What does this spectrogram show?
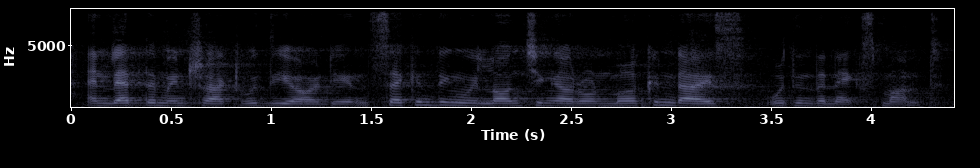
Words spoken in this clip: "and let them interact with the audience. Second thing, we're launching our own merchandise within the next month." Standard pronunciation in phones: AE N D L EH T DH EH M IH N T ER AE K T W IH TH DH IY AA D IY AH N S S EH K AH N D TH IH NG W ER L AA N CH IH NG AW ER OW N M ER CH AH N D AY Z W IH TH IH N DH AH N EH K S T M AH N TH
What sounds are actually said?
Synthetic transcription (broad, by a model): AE N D L EH T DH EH M IH N T ER AE K T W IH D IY AA D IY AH N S S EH K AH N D T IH NG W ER L AA N CH IH NG AW ER OW N M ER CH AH N D AY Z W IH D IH N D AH N EH K S T M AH N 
